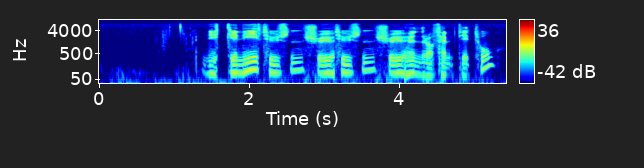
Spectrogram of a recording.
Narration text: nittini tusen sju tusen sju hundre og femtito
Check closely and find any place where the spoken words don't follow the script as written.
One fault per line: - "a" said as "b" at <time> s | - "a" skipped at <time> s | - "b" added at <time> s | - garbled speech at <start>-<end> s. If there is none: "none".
none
